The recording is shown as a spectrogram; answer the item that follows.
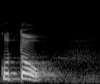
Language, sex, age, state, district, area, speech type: Sindhi, female, 30-45, Maharashtra, Mumbai Suburban, urban, read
